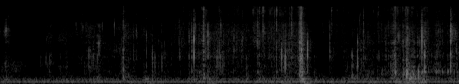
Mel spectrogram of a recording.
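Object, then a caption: Plastic instant cold pack. Fingertips scratch, press and tap the crinkly film of a white printed plastic instant cold pack held flat. Soft, irregular crinkles and bright scratchy crackles rise and fall, with sharper taps standing out over a steady low hum.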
